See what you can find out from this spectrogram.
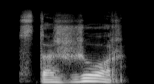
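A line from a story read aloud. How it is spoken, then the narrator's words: Contemptuous, through teeth. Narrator (Russian): презрительно кривя губы, процедил рвач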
